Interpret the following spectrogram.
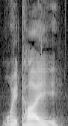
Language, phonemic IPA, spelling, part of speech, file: Thai, /mua̯j˧.tʰaj˧/, มวยไทย, noun, Th-muaythai.ogg
- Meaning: Muay Thai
